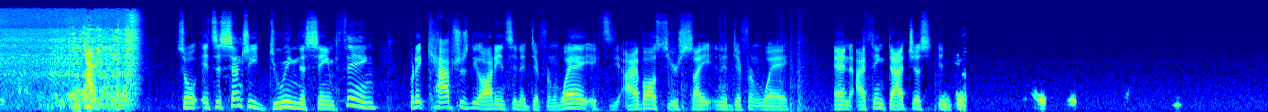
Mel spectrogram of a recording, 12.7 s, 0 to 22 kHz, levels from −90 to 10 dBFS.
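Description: From the start to 1.47 s, a second voice comes through alongside the talker, the other side's voice leaking through, and at times it sits a few decibels louder than the talker. The likely cause is an echo canceller that left part of the loudspeaker signal in the microphone feed. On a spectrogram, a second set of harmonic traces crosses the talker's own, with a different pitch contour.

Within that stretch, from the start to 0.48 s, the talker's speech is suppressed in double talk. For around a third of a second it dips only slightly, by a few dB, likely as the canceller turns the talker down along with the echo. On a waveform this appears as a shallow notch in the envelope.

From 9.43 to 12.67 s the same suppression is much heavier, close to 30 dB at its deepest across about three seconds. The talker fades deeply. A brief scrap of leakage at 9.51 to 9.69 s sits below the talker's level.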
